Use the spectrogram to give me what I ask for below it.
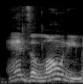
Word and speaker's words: Anzalone: Is it Anzalone? – Anzalone, man.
